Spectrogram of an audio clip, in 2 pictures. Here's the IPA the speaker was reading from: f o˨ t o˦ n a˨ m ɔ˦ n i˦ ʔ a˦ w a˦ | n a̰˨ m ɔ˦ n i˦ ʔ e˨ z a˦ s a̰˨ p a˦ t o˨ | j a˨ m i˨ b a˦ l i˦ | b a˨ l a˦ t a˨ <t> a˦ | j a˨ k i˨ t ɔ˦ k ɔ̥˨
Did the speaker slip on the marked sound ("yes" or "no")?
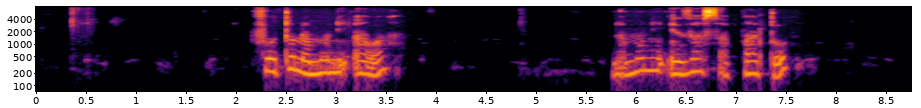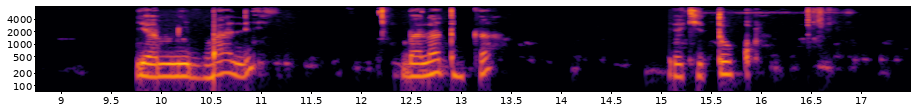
yes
